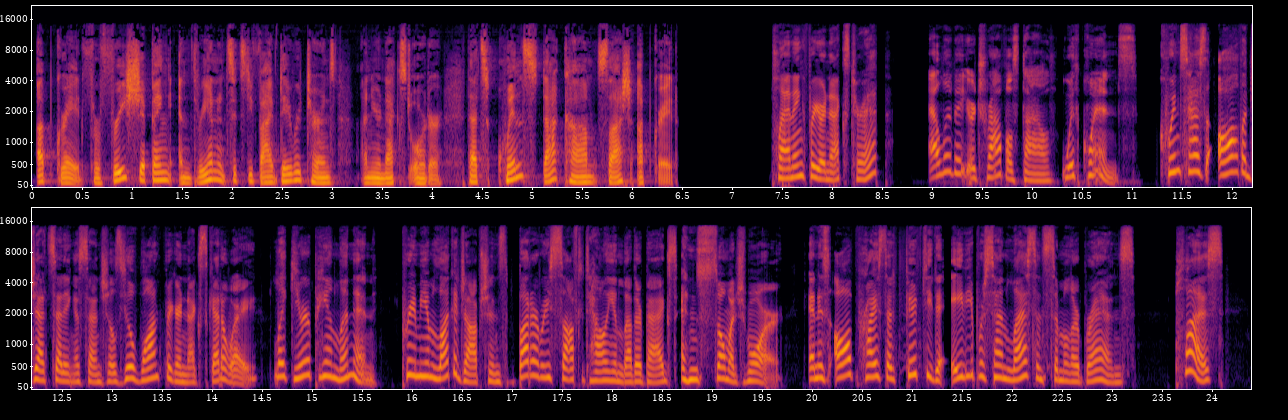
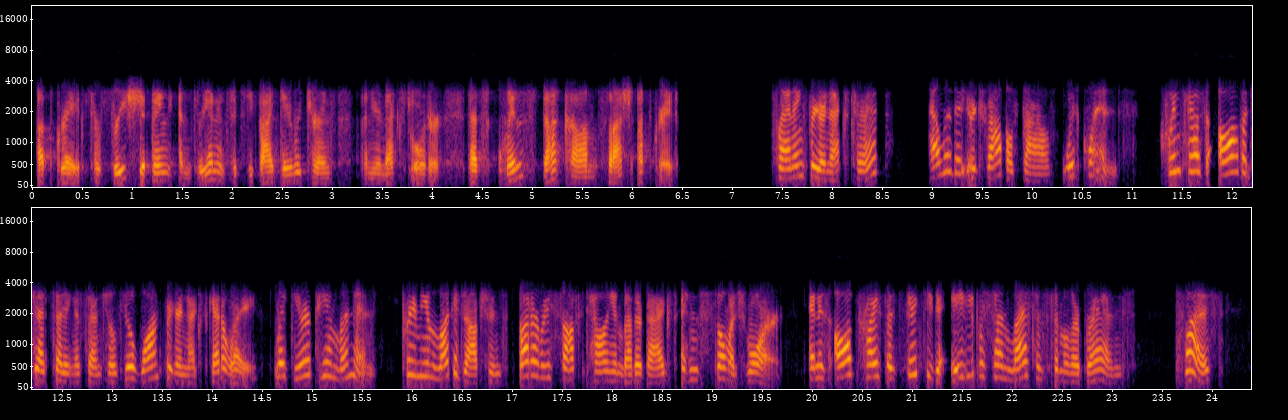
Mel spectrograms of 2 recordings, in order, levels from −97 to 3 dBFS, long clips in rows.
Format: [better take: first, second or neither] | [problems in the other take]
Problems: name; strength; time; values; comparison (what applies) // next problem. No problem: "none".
first | phone-call audio; poor line; nothing above 3 kHz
